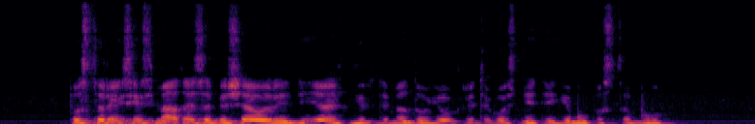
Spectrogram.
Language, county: Lithuanian, Tauragė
